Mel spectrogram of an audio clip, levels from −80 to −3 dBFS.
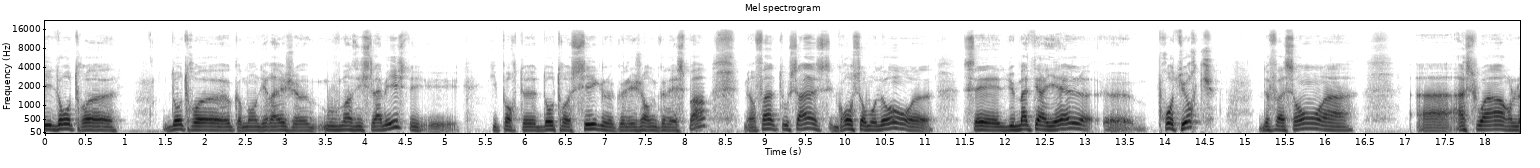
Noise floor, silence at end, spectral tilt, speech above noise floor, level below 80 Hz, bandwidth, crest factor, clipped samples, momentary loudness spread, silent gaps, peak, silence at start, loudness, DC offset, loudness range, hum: -51 dBFS; 0 s; -7.5 dB/octave; 33 dB; -54 dBFS; 15.5 kHz; 14 dB; under 0.1%; 14 LU; none; -4 dBFS; 0 s; -18 LUFS; under 0.1%; 4 LU; none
